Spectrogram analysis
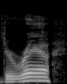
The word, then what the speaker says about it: Darryl: Sounds like different, spelled like Darryl, pronounced Darrell.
